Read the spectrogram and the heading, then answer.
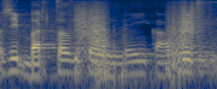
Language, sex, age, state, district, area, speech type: Punjabi, male, 30-45, Punjab, Ludhiana, urban, spontaneous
